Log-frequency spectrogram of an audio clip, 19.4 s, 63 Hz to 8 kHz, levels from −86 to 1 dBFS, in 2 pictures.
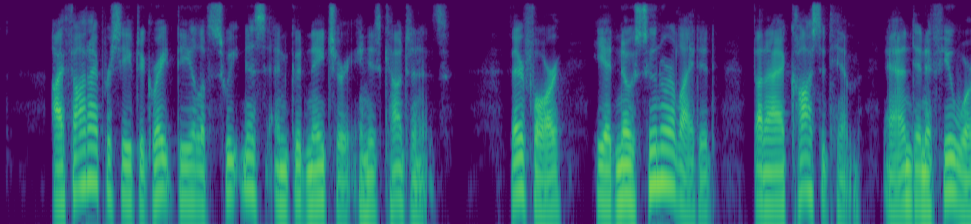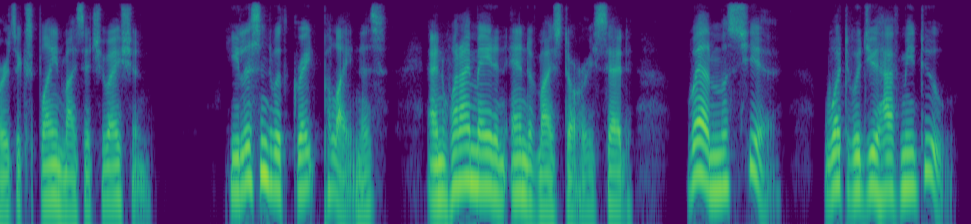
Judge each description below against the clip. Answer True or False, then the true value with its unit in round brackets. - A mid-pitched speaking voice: False (110 Hz)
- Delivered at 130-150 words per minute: False (175 wpm)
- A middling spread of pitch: False (6.1 semitones)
